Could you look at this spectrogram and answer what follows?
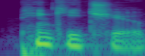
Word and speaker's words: Pinkchyu: It is Pinkchyu.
